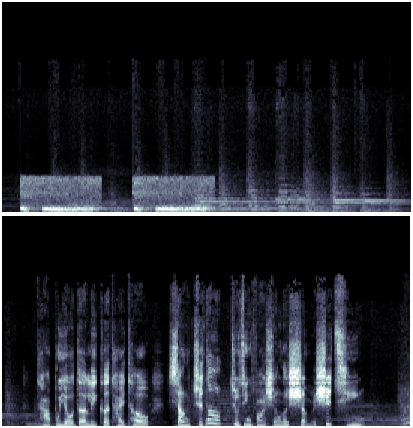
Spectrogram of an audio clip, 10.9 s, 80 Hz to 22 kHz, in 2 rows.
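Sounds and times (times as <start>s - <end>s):
pigeon calling overhead with harsh drawn-out cries: 0.2s - 2.8s
speech: 6.2s - 10.4s.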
